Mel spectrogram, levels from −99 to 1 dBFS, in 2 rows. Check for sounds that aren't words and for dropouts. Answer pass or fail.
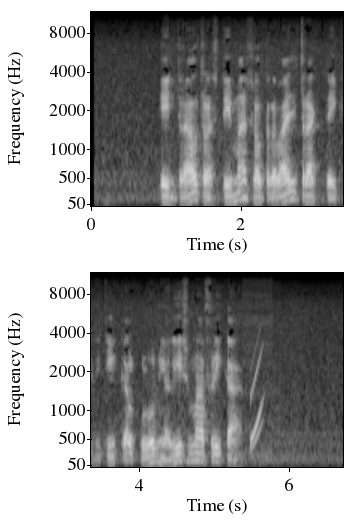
fail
